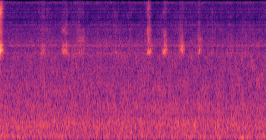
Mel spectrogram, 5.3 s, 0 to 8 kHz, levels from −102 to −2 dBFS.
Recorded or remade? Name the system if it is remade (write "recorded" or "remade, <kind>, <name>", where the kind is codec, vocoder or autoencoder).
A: remade, codec, HILCodec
